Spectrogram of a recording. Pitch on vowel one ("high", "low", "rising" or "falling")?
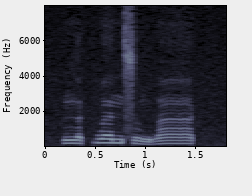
low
